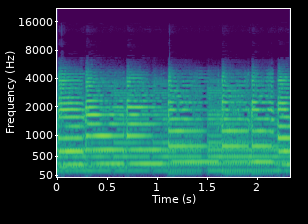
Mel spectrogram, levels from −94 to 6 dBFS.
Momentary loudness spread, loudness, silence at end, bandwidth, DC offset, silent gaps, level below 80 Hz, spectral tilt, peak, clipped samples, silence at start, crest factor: 5 LU; -14 LUFS; 0 s; 6.4 kHz; under 0.1%; none; -68 dBFS; -6 dB/octave; -2 dBFS; under 0.1%; 0 s; 14 dB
